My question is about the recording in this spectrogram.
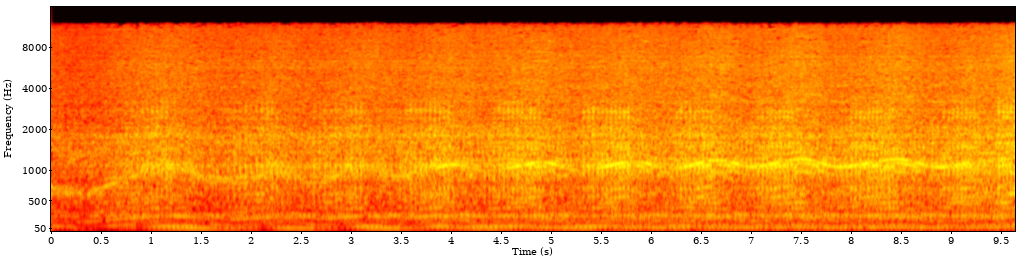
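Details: Hyundai Terracan 3.5, driven a lot and hard (160 km/h, mountain trips): irregular internal knock over mid-range revs at 2000–3000 rpm; on LPG, pinching the gas feed to cylinder 4 stops it; suspected lifter, rod bearing, wrist pin or piston.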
